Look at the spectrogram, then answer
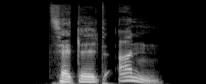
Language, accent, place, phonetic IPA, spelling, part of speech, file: German, Germany, Berlin, [ˌt͡sɛtl̩t ˈan], zettelt an, verb, De-zettelt an.ogg
- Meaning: inflection of anzetteln: 1. second-person plural present 2. third-person singular present 3. plural imperative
